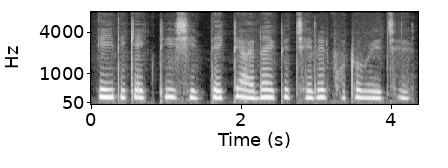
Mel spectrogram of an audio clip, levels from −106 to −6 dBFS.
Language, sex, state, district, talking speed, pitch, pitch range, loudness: Bengali, female, West Bengal, Cooch Behar, 135 wpm, 230 Hz, 215-235 Hz, -15 LUFS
